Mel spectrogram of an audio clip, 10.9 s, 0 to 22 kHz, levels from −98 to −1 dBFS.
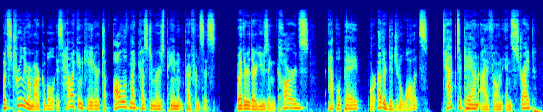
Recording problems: garbled, watery; slightly; nothing above 15.5 kHz

